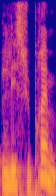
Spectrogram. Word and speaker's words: Les Suprêmes: Est-ce qu'il faut, le dire, Les Suprêmes, parce qu'on ne le prononce pas à ce moment-là à l'anglais.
